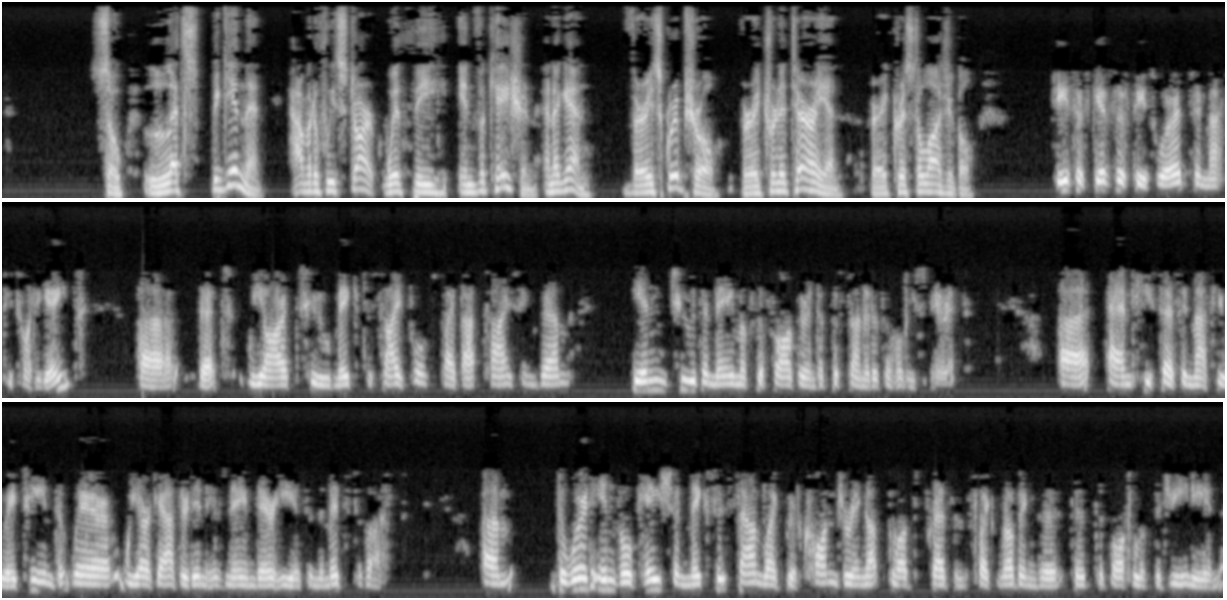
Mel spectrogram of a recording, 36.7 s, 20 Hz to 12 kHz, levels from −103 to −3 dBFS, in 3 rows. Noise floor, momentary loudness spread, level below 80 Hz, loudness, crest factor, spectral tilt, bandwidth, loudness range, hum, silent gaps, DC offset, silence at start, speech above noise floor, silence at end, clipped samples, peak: -69 dBFS; 9 LU; -50 dBFS; -17 LUFS; 16 dB; -5.5 dB/octave; 11.5 kHz; 4 LU; none; none; under 0.1%; 0.9 s; 52 dB; 0 s; under 0.1%; -2 dBFS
